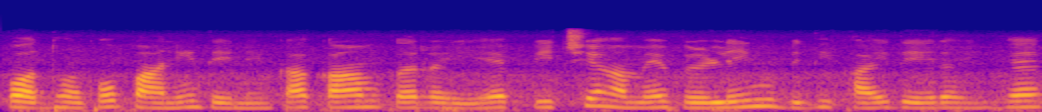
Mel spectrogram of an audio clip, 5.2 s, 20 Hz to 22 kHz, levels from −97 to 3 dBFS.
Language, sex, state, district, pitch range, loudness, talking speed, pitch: Hindi, female, Haryana, Rohtak, 185-205 Hz, -20 LUFS, 195 wpm, 195 Hz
